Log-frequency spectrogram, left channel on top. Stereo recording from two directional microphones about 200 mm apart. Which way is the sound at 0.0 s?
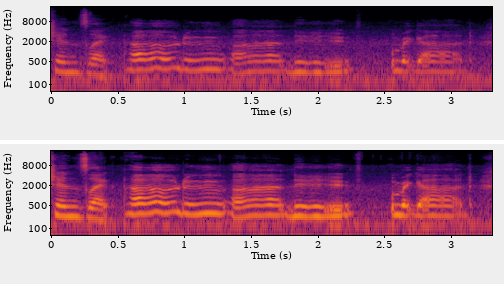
45° right (ahead or behind).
